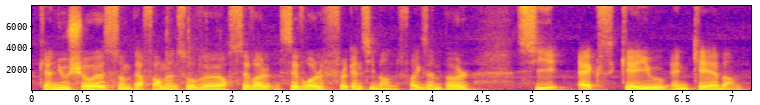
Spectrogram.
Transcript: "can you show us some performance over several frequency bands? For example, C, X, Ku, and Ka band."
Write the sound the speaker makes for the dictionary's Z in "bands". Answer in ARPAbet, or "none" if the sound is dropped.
none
